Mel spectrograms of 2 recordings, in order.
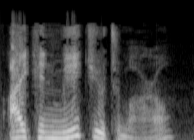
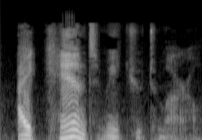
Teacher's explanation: when it's negative it is stressed we hear can't but it when it's positive we don't i · If it's stressed, negative, can't is stressed, so the vowel is not reduced. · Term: stressed form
